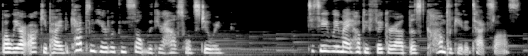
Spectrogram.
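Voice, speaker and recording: Woman acting a mellow, genteel fairytale princess. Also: on the high side, a little fast, faint music behind. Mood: polite, slyly menacing. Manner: formal, genteel fairytale phrasing with breathy sighs. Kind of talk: scripted romantic ASMR roleplay.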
